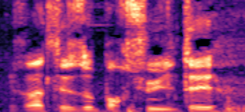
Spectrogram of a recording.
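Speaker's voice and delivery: loud, emphatic outburst; loud exclamation. Real, not acted. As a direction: call it out loud. Calling out about missed chances.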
